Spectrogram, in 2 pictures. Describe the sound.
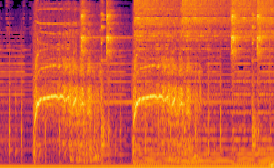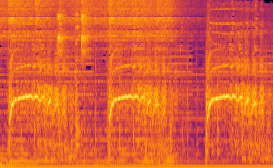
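Repeated horse whinnies with clip-clop hoofbeats, set in a Hindi folk devotional song about riders galloping on horses; several high, bright neighs recur at fairly even intervals over a steady droning backing.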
